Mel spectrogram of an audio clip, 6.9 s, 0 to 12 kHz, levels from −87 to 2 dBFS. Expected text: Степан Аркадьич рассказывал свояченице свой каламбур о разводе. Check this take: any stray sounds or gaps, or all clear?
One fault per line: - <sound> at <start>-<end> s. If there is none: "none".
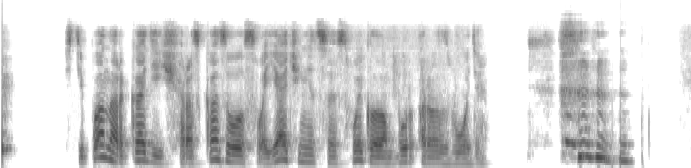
- laugh at 5.3-6.4 s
